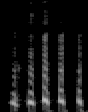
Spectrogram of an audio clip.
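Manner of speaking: light amused laugh; bright laugh. Acted. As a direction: laugh fondly at him. Amused at the general's door.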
